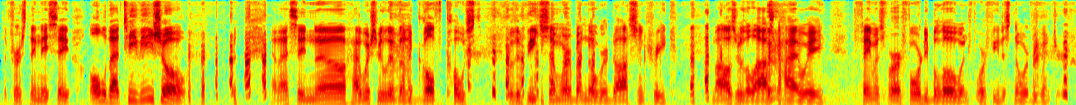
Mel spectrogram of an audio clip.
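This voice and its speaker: A Canadian man in his late sixties, a retired shop owner, telling stories about his family business in a relaxed way and laughing at his own jokes. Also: mid-range voice, moderate pace, a little hiss or hum. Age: older. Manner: chuckling, self-deprecating. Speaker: guest. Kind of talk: casual storytelling.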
